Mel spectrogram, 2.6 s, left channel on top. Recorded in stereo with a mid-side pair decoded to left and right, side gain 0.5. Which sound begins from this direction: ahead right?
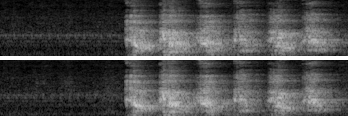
A dog barking, at 0.9 s.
